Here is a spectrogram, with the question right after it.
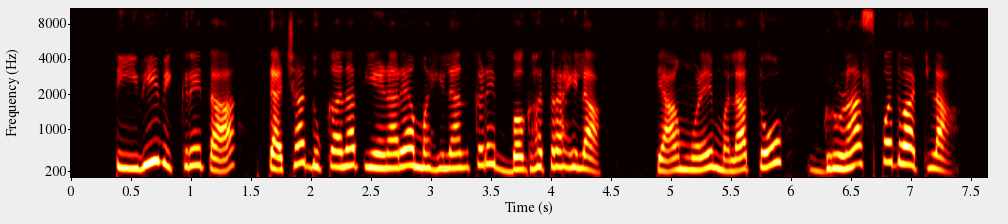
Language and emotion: Marathi, disgusted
